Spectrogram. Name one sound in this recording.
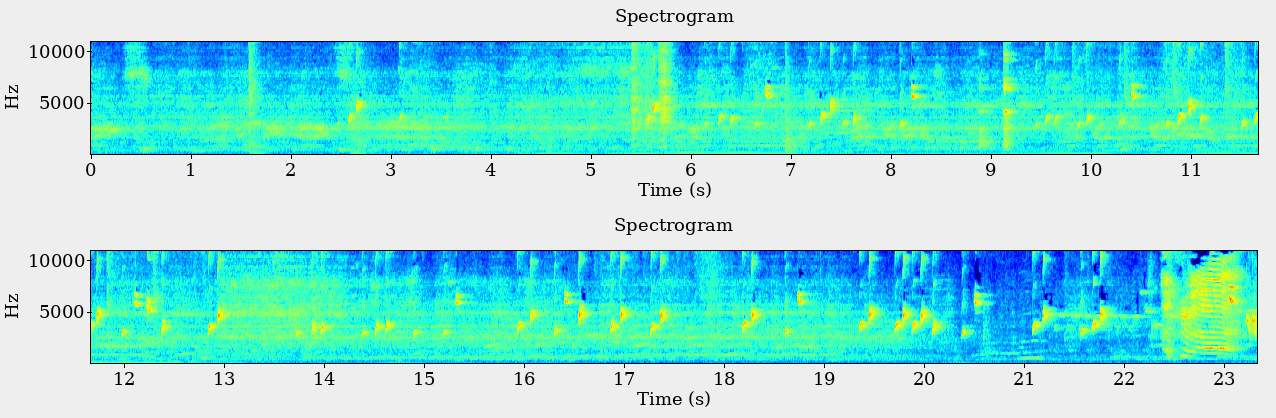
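A small caged bird chirps and sings in quick bright notes.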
